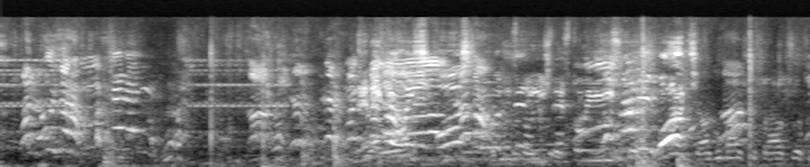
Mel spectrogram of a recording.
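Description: Several voices at ringside talking and calling out over one another during a boxing bout.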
